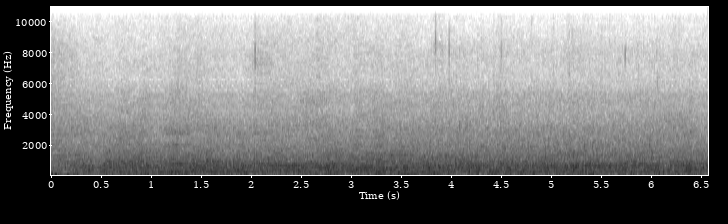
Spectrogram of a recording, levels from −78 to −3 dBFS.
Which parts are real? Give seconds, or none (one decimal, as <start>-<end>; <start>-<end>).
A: 3.7-6.1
